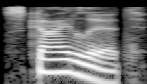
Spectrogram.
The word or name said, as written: skylit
